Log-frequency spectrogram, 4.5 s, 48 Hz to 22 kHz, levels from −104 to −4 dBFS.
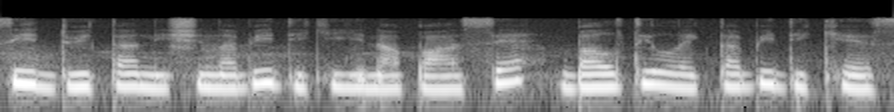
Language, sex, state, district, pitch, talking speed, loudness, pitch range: Nagamese, female, Nagaland, Kohima, 195 Hz, 160 wpm, -17 LUFS, 180-210 Hz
